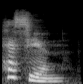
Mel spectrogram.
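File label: "hessian", English, British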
